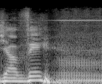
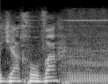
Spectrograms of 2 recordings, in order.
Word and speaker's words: Yahweh: Yahweh es equivocado porque no existe la W en el hebreo, es la B, es Yahvé o Yahová.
